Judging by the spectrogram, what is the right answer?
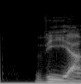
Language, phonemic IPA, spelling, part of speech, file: Italian, /ˈvia/, via, adverb / interjection / noun, It-via.ogg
